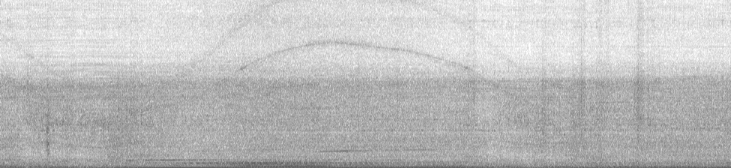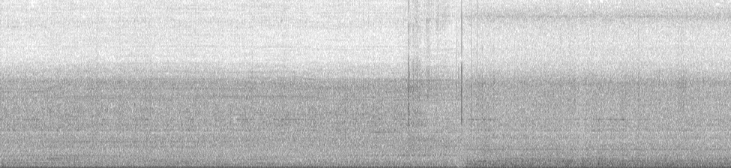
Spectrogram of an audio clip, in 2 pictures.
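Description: Semi-truck diesel engine droning steadily, heard inside the cab while driving. The drone dips briefly and changes about a second in, at about eight seconds and near twenty seconds, as gears are shifted on the manual transmission.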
